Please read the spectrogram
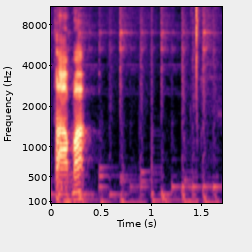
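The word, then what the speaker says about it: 玉: First and foremost, we have tama check it sax. But this is actually the word I was uh mentioning before for ball sphere uh globe of uh yeah accented actually on the last syllable.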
